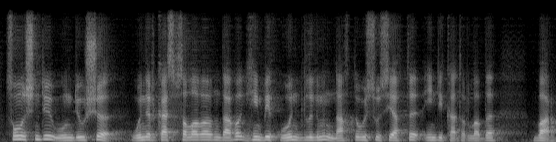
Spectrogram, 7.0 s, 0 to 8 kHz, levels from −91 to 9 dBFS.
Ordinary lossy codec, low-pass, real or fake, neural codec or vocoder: none; 7.2 kHz; fake; codec, 16 kHz, 0.3 kbps, FocalCodec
